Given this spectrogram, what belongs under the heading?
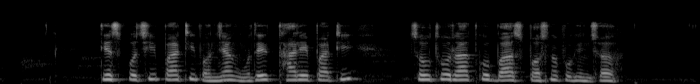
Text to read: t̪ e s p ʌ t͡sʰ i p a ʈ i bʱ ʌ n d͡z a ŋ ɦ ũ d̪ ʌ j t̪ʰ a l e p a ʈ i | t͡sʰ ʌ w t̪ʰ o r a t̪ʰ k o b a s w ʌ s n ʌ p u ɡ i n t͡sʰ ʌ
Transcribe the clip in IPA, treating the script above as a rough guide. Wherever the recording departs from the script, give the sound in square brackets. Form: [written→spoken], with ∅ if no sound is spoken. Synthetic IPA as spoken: t̪ e s p ʌ t͡sʰ i p a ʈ i bʱ ʌ n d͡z a ŋ ɦ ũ d̪ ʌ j t̪ʰ a [l→ɾ] e p a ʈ i | [t͡sʰ→t͡s] ʌ w t̪ʰ o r a [t̪ʰ→t̪] k o b a s [w→b] ʌ s n ʌ p u ɡ i n t͡sʰ ʌ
